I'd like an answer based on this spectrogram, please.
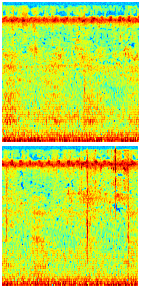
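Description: Near silence with a faint, steady, high-pitched insect chorus. There is a single sharp click about five seconds in.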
